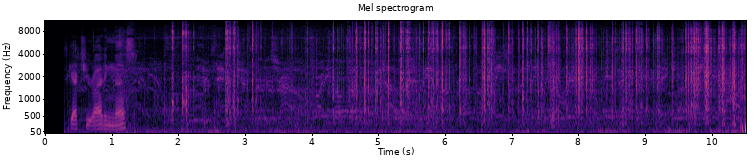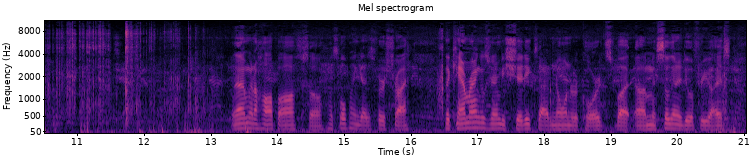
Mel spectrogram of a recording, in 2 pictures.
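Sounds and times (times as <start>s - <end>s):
kick scooter rattling on pavement: 1.9s - 13.2s.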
